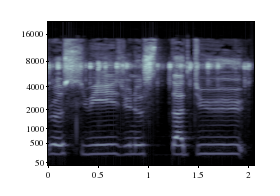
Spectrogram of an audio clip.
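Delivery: slow mock statue drone. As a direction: say it stiffly like a statue. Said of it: "frozen statue pose".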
